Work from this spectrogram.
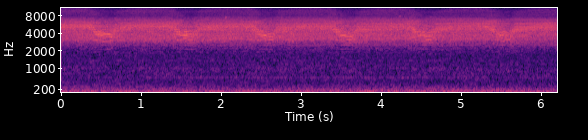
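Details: A cicada's loud, shrill droning: a high, sizzling buzz with soft rhythmic swells roughly every second, steady from start to finish.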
